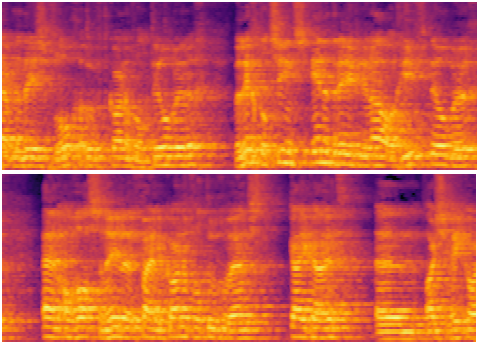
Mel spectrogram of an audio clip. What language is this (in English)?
Dutch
